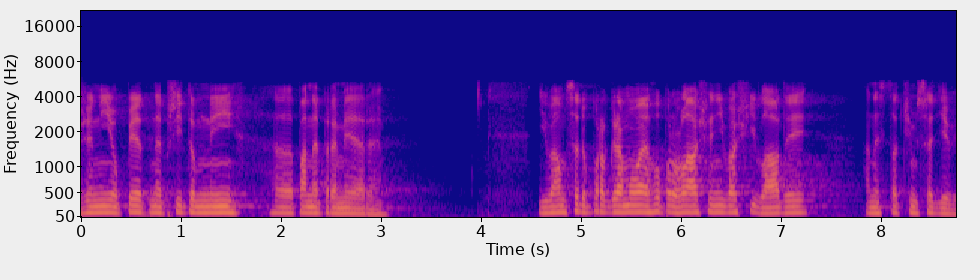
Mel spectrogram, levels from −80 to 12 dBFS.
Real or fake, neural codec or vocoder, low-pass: real; none; 5.4 kHz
